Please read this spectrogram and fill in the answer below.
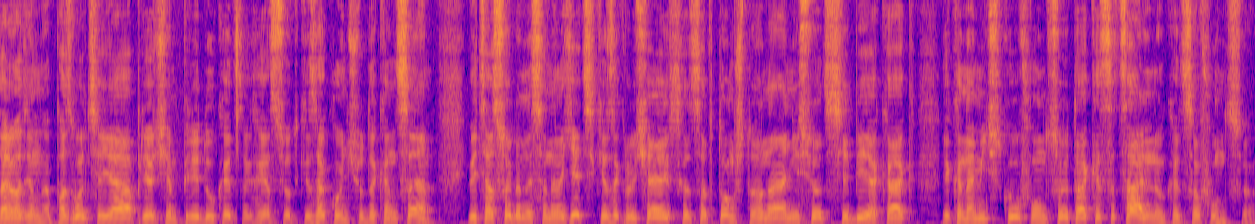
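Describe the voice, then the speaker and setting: A man talks at a moderate pace in a dark, mellow tone. His intonation is lively, and the background is quiet. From Belarus, Vitebsk; Belarus. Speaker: energy company executive and regional deputy; guest. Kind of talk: TV interview. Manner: halting. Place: studio. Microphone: lapel.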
